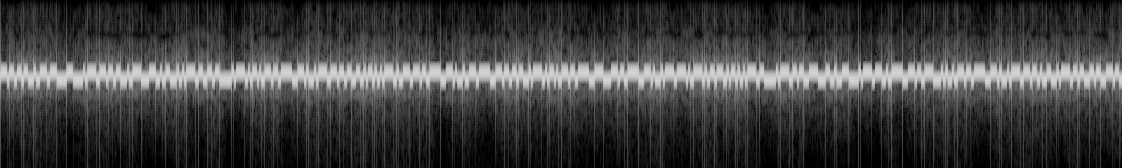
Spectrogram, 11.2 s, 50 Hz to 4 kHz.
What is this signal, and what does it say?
RTTY, about 45.45 baud. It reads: LAMME CONCEIVED THE IDEA THAT LED TO THE DEVELOPMENT OF THE WELL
